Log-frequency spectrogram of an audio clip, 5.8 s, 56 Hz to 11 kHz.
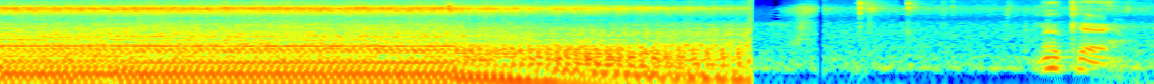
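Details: Kubota A3500 generator, about 10 hours use, cleaned carburetor, new gaskets, air filter and spark plug, uses some oil: steady, even drone holding constant speed, no misses or surging, then drops away; proper voltage output; normal running.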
